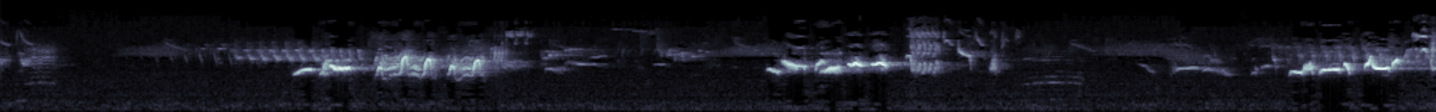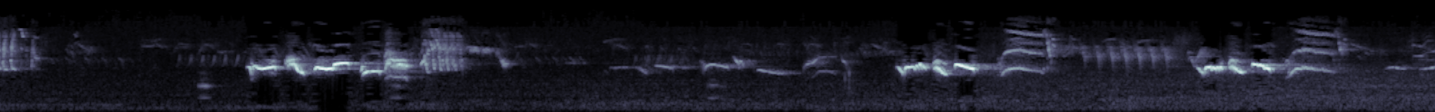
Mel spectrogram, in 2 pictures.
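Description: A songbird singing: about seven warbled phrases of two to three seconds each, some with a fast buzzy trill, separated by pauses of a second or two.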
